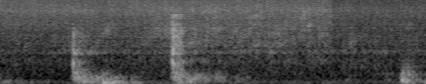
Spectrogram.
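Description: Tomato pulp sautéing in a pan, a steady sizzle with a few sharp stirring scrapes of the spoon through it, close and moderately loud, no voices.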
